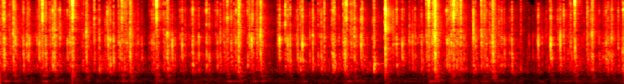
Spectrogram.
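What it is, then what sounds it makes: Mechanical keyboard typing. Rapid typing with fingertips and long nails on a white plastic mechanical keyboard produces a fast, dense stream of bright, sharp clicks that decay almost instantly. The keystrokes run continuously with brief uneven pauses.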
